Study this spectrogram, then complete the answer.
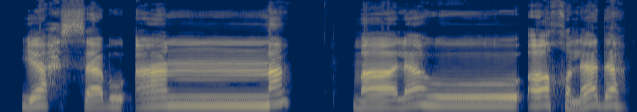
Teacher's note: ہا کو 3 سے 4 الف تک کھینچیں گے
